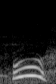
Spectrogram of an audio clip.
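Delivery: high, loud blown-out exhale; loud exhausted whew. Real, not acted. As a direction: puff it out like you just made it. Worn out after the snow.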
